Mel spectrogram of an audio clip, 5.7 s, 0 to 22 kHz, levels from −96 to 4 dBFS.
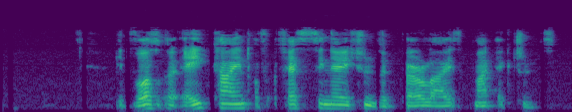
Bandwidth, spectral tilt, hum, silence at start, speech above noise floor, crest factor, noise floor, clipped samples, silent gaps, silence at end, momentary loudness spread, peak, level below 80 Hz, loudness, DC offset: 8 kHz; -3 dB/octave; none; 1.2 s; 46 dB; 22 dB; -73 dBFS; under 0.1%; none; 0.2 s; 15 LU; -6 dBFS; -72 dBFS; -25 LUFS; under 0.1%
